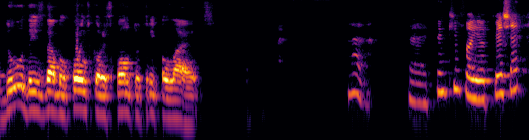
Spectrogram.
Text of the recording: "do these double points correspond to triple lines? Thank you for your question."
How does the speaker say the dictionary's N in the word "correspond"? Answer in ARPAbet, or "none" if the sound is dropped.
N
